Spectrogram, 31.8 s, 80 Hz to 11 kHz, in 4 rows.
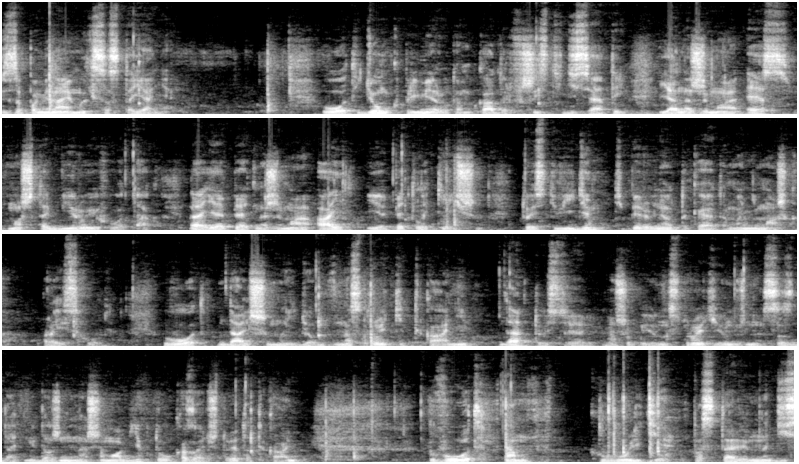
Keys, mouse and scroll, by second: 3.6-5.3 drag, 7.1 s, 10.6 i, 13.1-16.5 drag, 17.1-19.0 drag, 20.8 click, 23.2-26.3 drag, 27.7 shift+middle click, 28.9-31.7 drag.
